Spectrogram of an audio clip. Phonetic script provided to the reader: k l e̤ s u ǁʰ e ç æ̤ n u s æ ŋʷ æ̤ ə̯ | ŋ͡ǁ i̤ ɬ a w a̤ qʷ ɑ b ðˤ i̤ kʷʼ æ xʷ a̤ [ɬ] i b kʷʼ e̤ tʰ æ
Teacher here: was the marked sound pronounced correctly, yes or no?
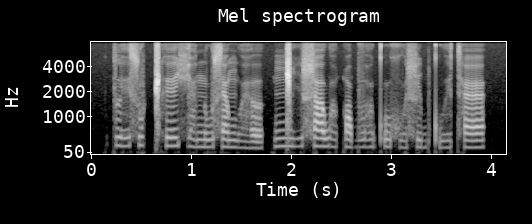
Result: yes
